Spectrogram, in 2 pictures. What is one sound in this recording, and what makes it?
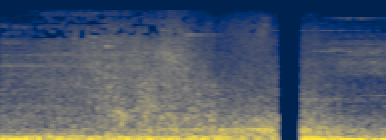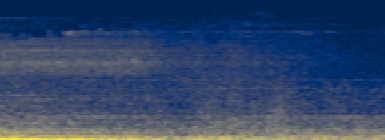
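A triumphant game fanfare sounds.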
